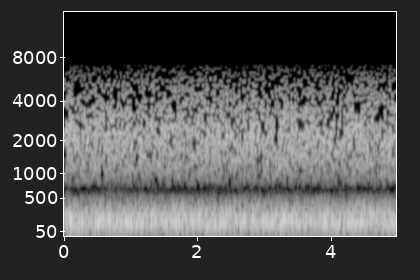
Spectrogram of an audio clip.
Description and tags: Tiny pixels of light turned into microbursts of noise with software.
synth, space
